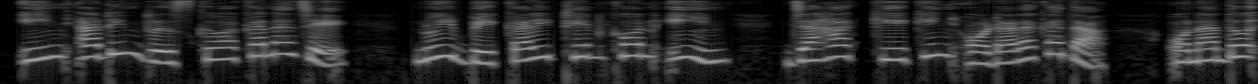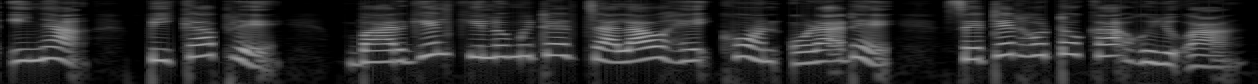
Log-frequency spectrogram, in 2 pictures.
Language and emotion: Santali, happy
